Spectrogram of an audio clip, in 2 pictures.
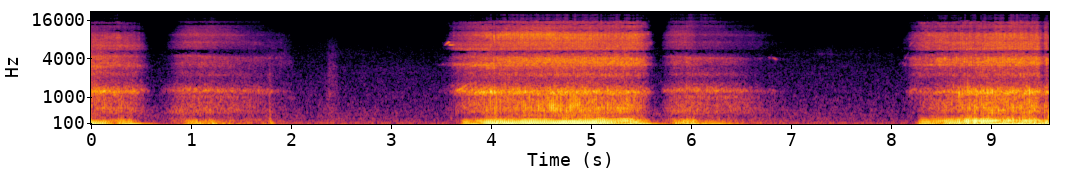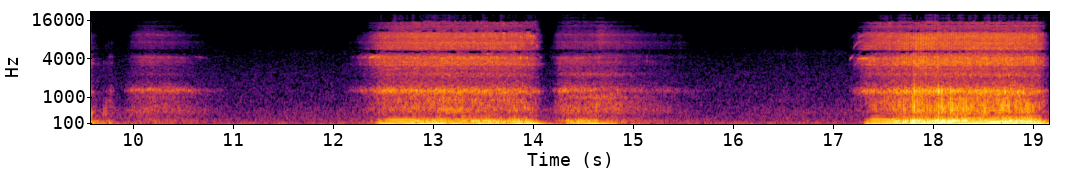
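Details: Male adult snoring: deep, rattling inspiratory snores about thirteen a minute, with softer breaths out between them.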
